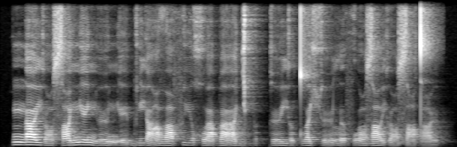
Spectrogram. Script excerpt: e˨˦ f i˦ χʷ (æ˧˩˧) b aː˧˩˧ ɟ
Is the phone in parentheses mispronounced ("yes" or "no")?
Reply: yes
